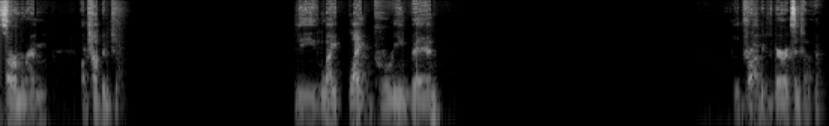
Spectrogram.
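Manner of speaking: ordinary talk, nothing marked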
